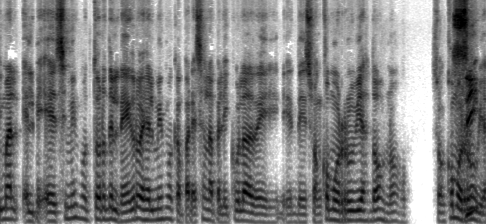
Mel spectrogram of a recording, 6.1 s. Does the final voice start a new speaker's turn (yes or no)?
yes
